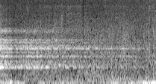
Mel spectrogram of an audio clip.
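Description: Quiet room tone with a faint steady hum of several held tones; no racket or shuttle hits are heard.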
